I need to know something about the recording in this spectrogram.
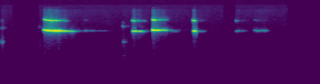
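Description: Chalk squeaking against a chalkboard while writing: a string of short, high-pitched squeals, the longest about half a second in, then several brief ones and a faint one past the three-second mark.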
